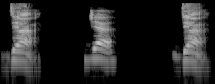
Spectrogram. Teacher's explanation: Enggak ada ee dia sela untuk keluarnya nafas karena dia jahir ya tertahan nafasnya.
